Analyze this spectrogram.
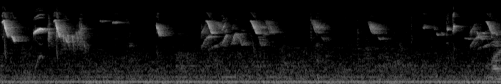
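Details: An intense-yellow saffron finch sings loose, spaced high chips and short downslurred notes, a few tight clusters at the start, then isolated chirps every half second or so.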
